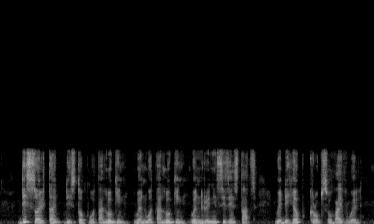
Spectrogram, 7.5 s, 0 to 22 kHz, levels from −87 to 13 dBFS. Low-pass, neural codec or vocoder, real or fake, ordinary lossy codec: 7.2 kHz; codec, 16 kHz, 4.8 kbps, FACodec; fake; none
